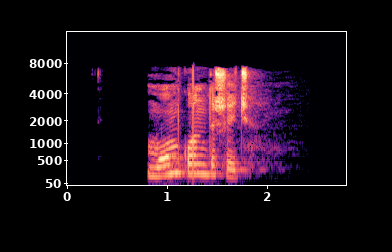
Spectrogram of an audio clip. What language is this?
Mari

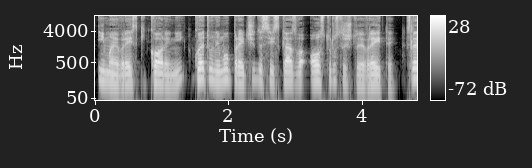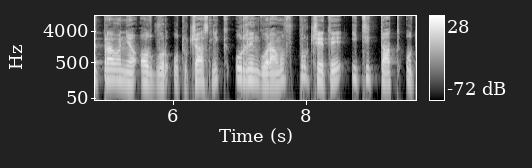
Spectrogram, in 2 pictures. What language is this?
Bulgarian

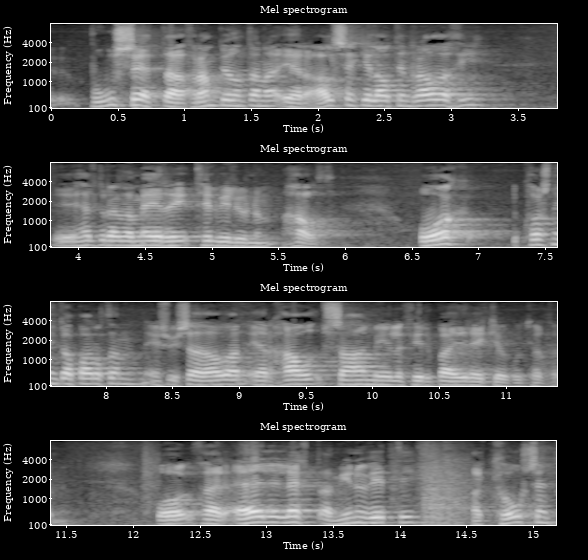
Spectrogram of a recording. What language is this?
Icelandic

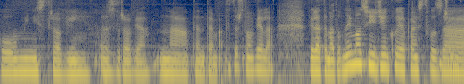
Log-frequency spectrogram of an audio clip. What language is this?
Polish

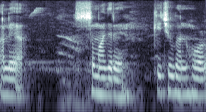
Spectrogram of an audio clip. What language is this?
Santali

